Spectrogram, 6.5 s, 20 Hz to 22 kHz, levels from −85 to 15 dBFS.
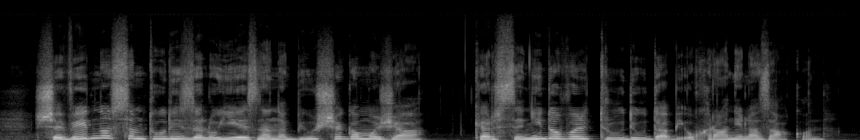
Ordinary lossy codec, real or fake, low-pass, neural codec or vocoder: none; real; 19.8 kHz; none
